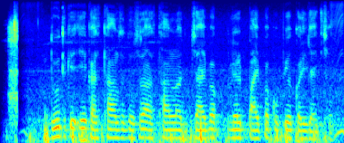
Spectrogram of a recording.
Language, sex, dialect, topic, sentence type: Maithili, male, Southern/Standard, agriculture, statement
